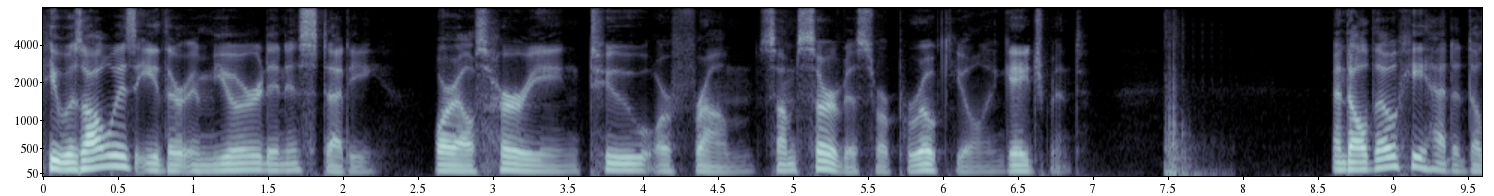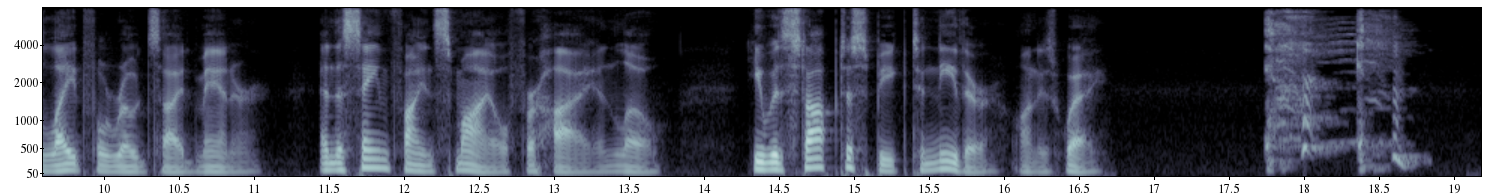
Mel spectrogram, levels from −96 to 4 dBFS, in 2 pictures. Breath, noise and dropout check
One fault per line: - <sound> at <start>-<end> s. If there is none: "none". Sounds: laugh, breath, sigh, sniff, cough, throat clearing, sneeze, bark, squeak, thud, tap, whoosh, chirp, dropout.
- thud at 7.5-8.0 s
- cough at 17.7-18.9 s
